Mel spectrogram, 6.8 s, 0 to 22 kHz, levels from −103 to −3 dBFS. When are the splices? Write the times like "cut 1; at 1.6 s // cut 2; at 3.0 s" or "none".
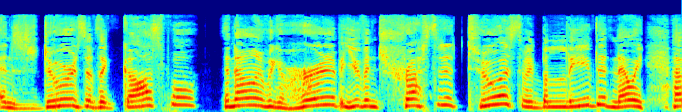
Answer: cut 1; at 2.1 s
